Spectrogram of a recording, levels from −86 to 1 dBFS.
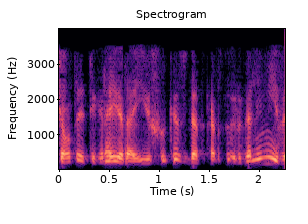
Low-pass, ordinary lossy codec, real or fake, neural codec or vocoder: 3.6 kHz; MP3, 24 kbps; real; none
